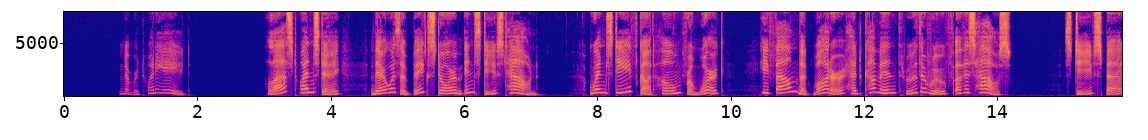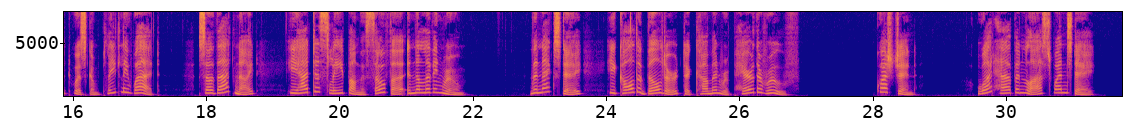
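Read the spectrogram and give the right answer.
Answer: A storm caused water to come in through Steve's roof.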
